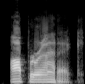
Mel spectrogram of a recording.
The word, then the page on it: operatic: American English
